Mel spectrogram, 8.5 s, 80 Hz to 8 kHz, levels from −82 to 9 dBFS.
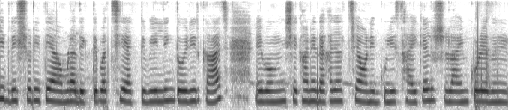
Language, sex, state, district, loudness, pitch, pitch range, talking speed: Bengali, female, West Bengal, Dakshin Dinajpur, -17 LUFS, 250 Hz, 245-260 Hz, 115 wpm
